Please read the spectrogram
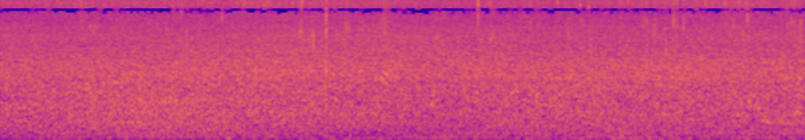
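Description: Small waves breaking and washing steadily over a shallow sandy beach, an even rushing of surf.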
